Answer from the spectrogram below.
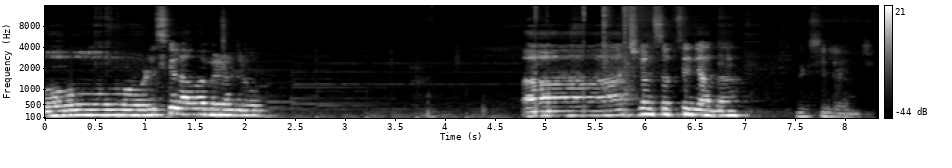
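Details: Person who stammers speaking while using the prolongation technique; stuttering with prolongation technique.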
